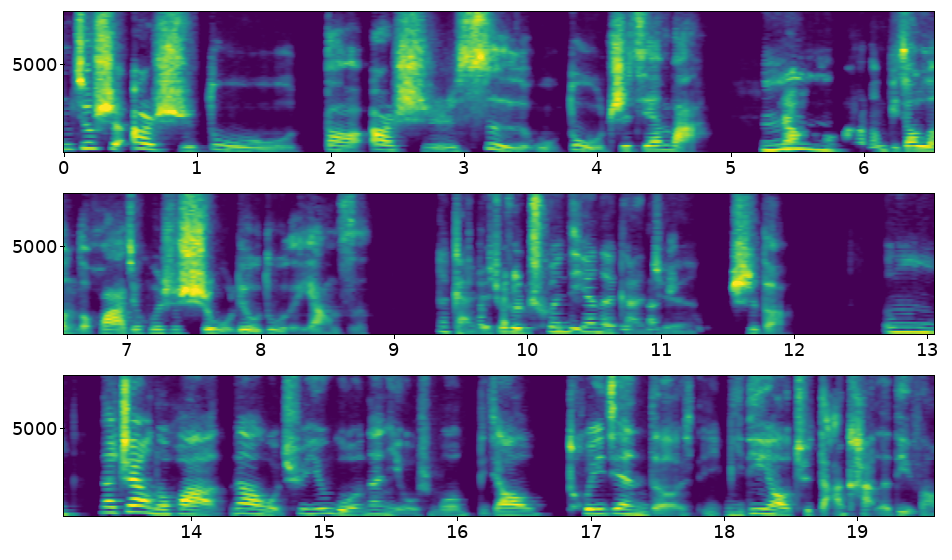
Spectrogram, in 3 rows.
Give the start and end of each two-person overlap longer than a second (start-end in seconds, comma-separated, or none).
9.8-11.3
